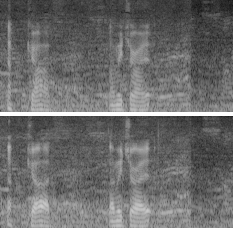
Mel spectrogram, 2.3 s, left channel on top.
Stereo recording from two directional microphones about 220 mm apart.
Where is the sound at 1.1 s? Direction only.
15° left (ahead or behind).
